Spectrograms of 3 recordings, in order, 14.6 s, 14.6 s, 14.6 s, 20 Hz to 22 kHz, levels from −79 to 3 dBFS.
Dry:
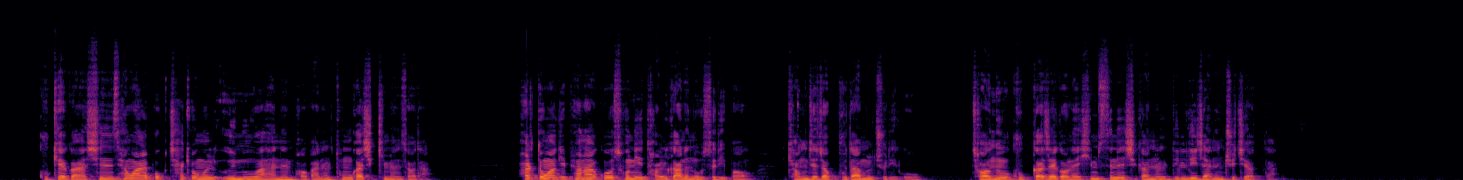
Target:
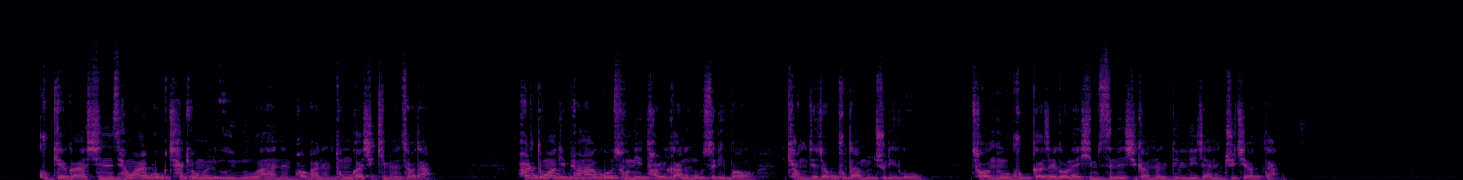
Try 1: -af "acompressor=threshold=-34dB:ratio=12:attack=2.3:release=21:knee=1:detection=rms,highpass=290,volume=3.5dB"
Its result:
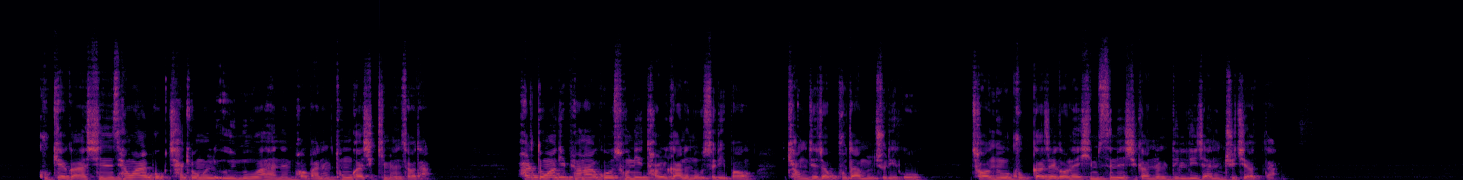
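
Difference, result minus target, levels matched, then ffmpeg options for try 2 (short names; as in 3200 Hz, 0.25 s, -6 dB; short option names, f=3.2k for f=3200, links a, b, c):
compressor: peak gain reduction -7 dB
-af "acompressor=threshold=-41.5dB:ratio=12:attack=2.3:release=21:knee=1:detection=rms,highpass=290,volume=3.5dB"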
